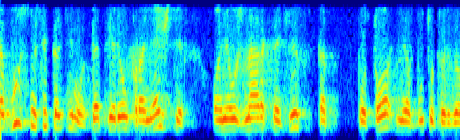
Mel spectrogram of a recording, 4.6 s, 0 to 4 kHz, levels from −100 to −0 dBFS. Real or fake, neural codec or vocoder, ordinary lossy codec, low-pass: real; none; AAC, 16 kbps; 3.6 kHz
